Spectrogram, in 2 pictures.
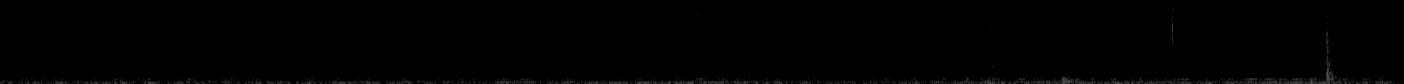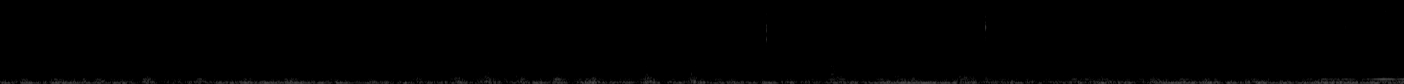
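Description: Pencil sketching on paper: faint, irregular short scratching strokes over a low steady hum.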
